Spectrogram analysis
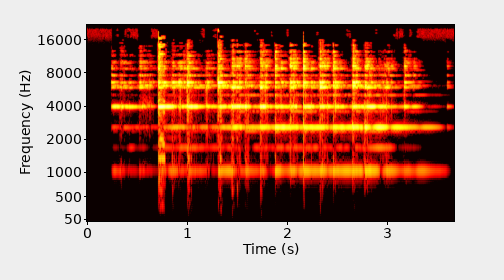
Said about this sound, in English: We've got the victory bell ringing out for Vamsi and VJ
